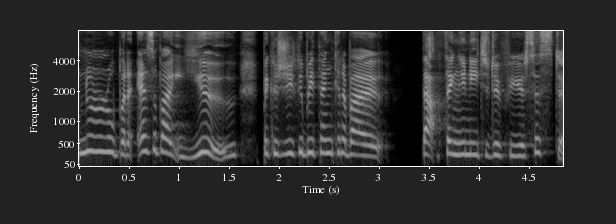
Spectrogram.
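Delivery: ordinary talk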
